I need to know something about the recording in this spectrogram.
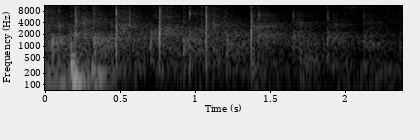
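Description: Scattered applause from a small audience: a handful of people clapping irregularly, the claps thinning and growing quieter towards the end.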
